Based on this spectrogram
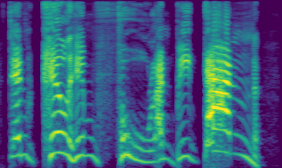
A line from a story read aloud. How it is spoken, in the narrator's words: screeched Voldemort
